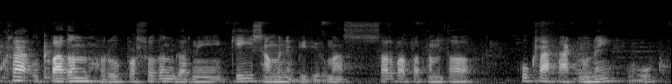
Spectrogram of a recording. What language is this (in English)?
Nepali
